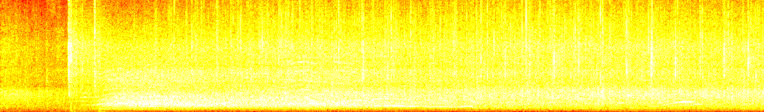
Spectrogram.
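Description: A crowd in a large hall cheers loudly.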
